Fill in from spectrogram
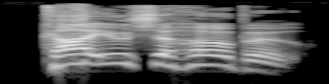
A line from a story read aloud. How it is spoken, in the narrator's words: He bellowed, deep voice ringing with the power that led warriors to victory and death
